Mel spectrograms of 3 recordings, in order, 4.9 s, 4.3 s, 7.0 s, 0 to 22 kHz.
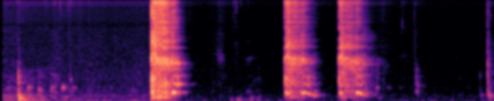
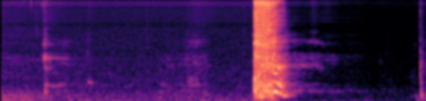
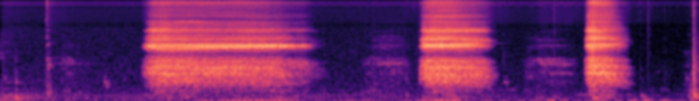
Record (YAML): three_cough_length: 4.9 s
three_cough_amplitude: 32768
three_cough_signal_mean_std_ratio: 0.28
cough_length: 4.3 s
cough_amplitude: 32768
cough_signal_mean_std_ratio: 0.23
exhalation_length: 7.0 s
exhalation_amplitude: 32768
exhalation_signal_mean_std_ratio: 0.53
survey_phase: beta (2021-08-13 to 2022-03-07)
age: 18-44
gender: Female
wearing_mask: 'No'
symptom_runny_or_blocked_nose: true
symptom_sore_throat: true
symptom_headache: true
symptom_onset: 3 days
smoker_status: Never smoked
respiratory_condition_asthma: false
respiratory_condition_other: false
recruitment_source: REACT
submission_delay: 2 days
covid_test_result: Negative
covid_test_method: RT-qPCR
influenza_a_test_result: Negative
influenza_b_test_result: Negative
